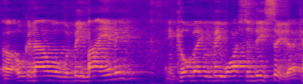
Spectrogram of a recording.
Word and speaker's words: Kobe: They pronounce it Kobe there. Kobe, Japan.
